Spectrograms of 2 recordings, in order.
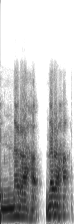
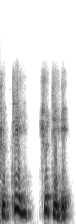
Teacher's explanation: So the shadow vowel reflects the immediately preceding vowel.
